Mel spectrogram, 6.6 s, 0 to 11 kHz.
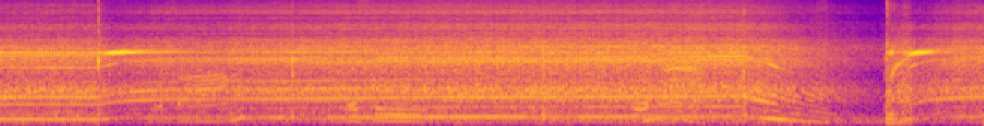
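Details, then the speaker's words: Philips blender after replacing the bearing that let plastic parts knock while spinning: smooth steady motor whine stepping in pitch across speeds 1 and 2, quieter and softer, no knock or rattle. "ผมคราวนี้เราจะมาใส่ดูว่าไอ้เสียงดังเมื่อตะกี้มันหายไหปั๊บอฟังเสียงดูนะครับอ้ายังไม่ได้เสียบปั๊กนะตลกะช่างครับเสียงเบาขึ้นนิ่มขึ้น"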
